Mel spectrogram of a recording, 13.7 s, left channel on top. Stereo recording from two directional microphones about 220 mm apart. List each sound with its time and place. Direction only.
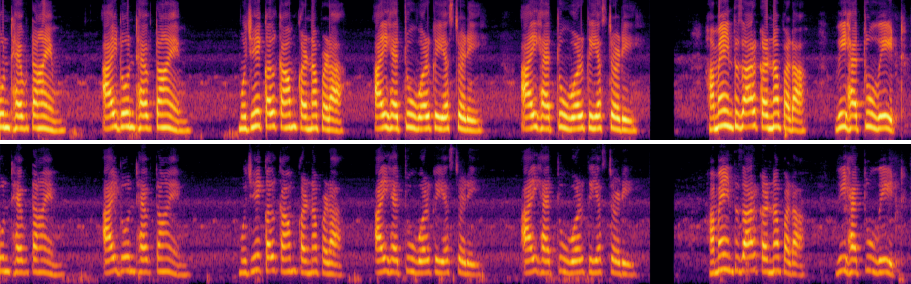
0.0 s a woman's voice: 45° left (ahead or behind)
10.6 s a woman's voice: 50° left (ahead or behind)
